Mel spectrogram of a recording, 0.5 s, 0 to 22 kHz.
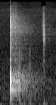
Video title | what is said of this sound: SS VA 900 Blaster Cricket Bat Review | The pressing on the Blaster series is slightly on the firmer side.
